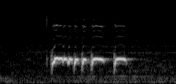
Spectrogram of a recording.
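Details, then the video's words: Local zebra dove song used as a lure to make other birds sing and answer: a quick run of five soft, mid-pitched cooing pulses followed by one longer held coo, over a quiet background. "Pancingan PERKUTUT LOKAL Agar Bunyi"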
